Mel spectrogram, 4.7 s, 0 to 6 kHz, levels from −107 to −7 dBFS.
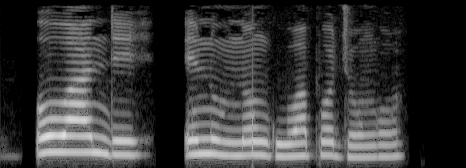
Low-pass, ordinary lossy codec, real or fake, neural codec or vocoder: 5.4 kHz; MP3, 48 kbps; real; none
